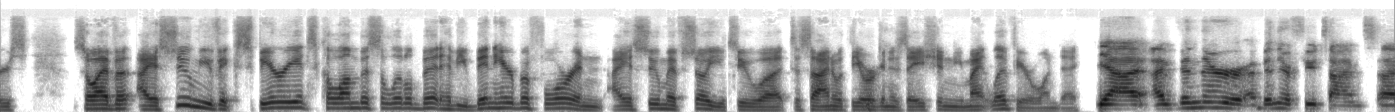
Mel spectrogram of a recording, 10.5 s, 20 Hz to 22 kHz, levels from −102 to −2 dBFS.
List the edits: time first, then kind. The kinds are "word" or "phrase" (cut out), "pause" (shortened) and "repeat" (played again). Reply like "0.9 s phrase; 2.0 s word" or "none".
5.4 s phrase; 8.1 s pause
